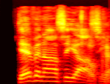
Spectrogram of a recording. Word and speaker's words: Asiasi: Devin Asiasi. Okay. Two receptions. – Devin Asiasi.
